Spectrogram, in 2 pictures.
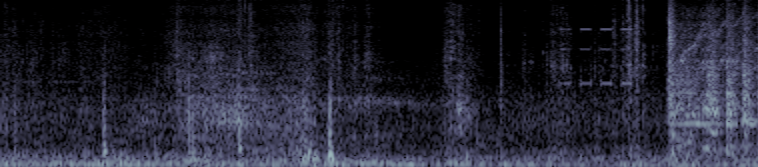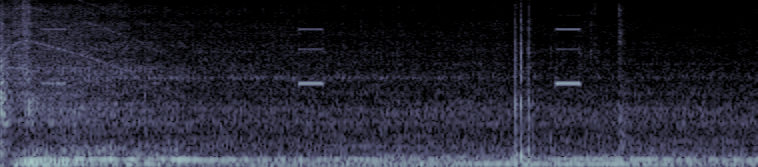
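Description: Footsteps and scuffs, then a car engine is cranked about four seconds in and catches, settling into a steady idle. A short electronic chime beeps every second and a half or so while it idles, and one sharp knock comes near the end.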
